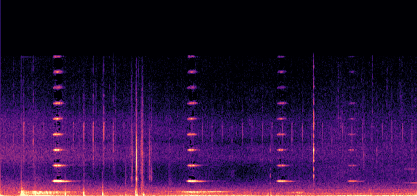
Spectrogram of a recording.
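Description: A clock gives short, high pinging ticks.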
